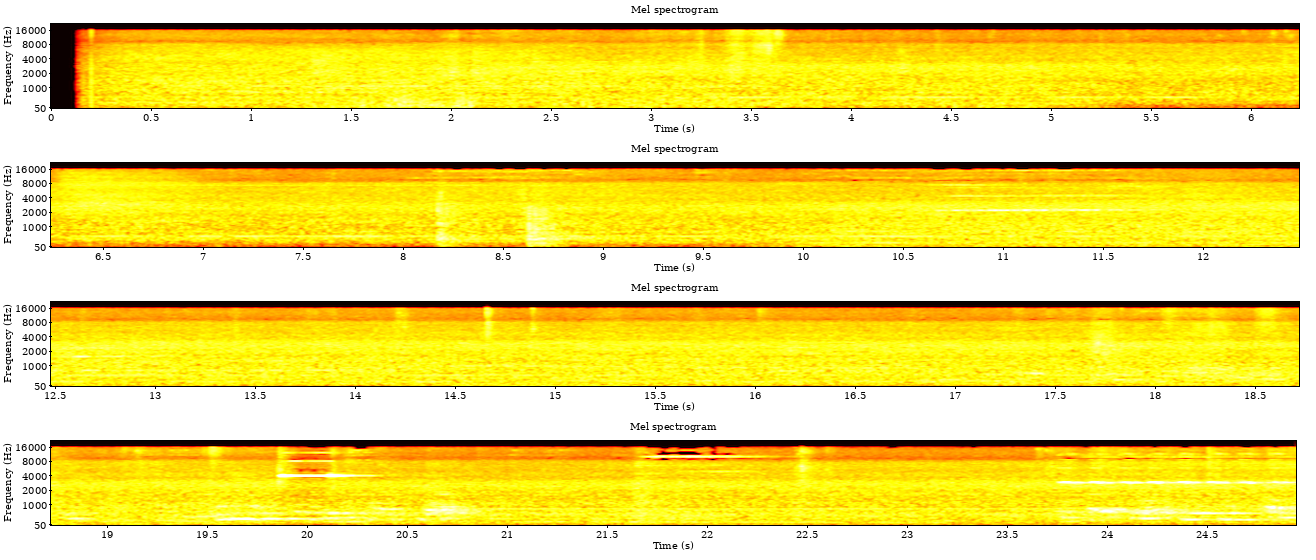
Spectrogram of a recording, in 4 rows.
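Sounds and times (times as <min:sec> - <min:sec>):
metro station background noise: 0:00.2 - 0:24.9.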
